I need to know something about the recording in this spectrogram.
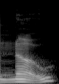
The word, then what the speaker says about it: know: The silent letter that you might find in so many words, I don't know, the K at the start of to know and knowledge and things like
